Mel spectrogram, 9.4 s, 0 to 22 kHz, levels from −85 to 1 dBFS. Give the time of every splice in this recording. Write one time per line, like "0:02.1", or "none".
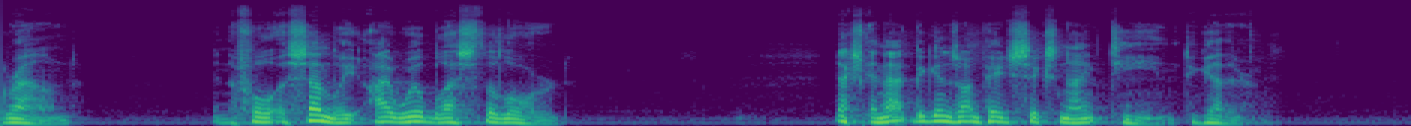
0:05.7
